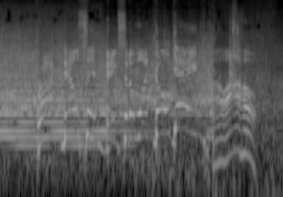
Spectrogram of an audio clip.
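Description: Arena goal horn sounding a steady chord over a cheering crowd right after an Islanders goal. The horn stops about a second and a half in, and shouting voices and music carry on over the crowd, with a loud rising-and-falling shout near the end.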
